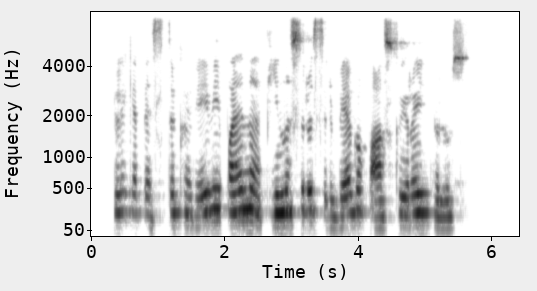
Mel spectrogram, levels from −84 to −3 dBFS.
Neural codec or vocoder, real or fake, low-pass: none; real; 7.2 kHz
